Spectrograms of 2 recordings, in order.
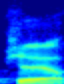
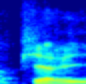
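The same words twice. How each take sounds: First: "Pierre" said alone, French pyehr, no second part; "Pierre" cut short, one name only, French vowel; wrong name. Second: "Pierre-Yves" joined, pyehr then a clear EEV; correct full name. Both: Shown as a demonstration. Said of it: "Not, not Pierre".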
